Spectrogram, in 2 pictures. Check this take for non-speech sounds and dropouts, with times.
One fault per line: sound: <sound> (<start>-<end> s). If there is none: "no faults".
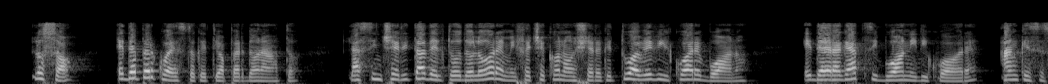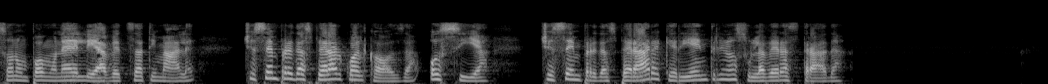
no faults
